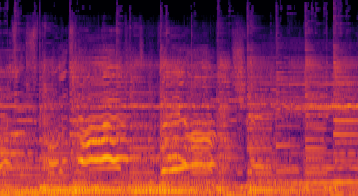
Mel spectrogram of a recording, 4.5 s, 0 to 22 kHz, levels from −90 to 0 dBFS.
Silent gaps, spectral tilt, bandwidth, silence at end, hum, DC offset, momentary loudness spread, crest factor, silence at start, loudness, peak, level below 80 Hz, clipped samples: none; -5.5 dB/octave; over 20 kHz; 0 s; none; under 0.1%; 8 LU; 14 dB; 0 s; -23 LUFS; -8 dBFS; -34 dBFS; under 0.1%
